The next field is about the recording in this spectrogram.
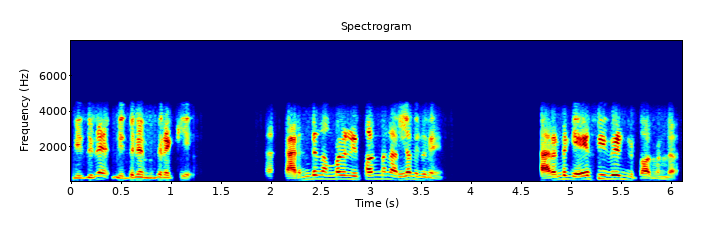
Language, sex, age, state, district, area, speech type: Malayalam, male, 18-30, Kerala, Pathanamthitta, rural, conversation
